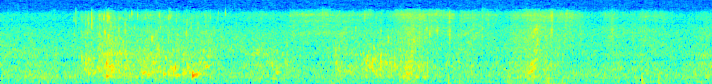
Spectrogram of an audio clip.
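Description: Fly rod and line swishing through the air in a run of false casts: a whoosh roughly every second, over a steady hiss of moving air and water.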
